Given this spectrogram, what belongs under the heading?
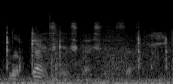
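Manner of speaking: urgent breathy whisper. Real, not acted. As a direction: hiss it to the viewers. Calls viewers to look, hushed.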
